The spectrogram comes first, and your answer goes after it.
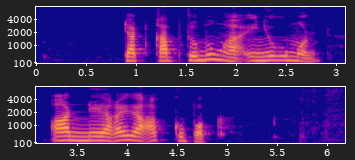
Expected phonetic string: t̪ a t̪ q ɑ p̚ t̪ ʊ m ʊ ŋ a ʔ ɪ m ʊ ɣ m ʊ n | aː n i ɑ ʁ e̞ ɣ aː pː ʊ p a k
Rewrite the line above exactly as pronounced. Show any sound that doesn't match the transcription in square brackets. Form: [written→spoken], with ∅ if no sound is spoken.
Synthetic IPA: t̪ a t̪ q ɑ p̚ t̪ ʊ m ʊ ŋ a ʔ ɪ [m→ɲ] ʊ ɣ m ʊ n | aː [n→nː] i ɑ ʁ e̞ ɣ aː [pː→kː] ʊ p a k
